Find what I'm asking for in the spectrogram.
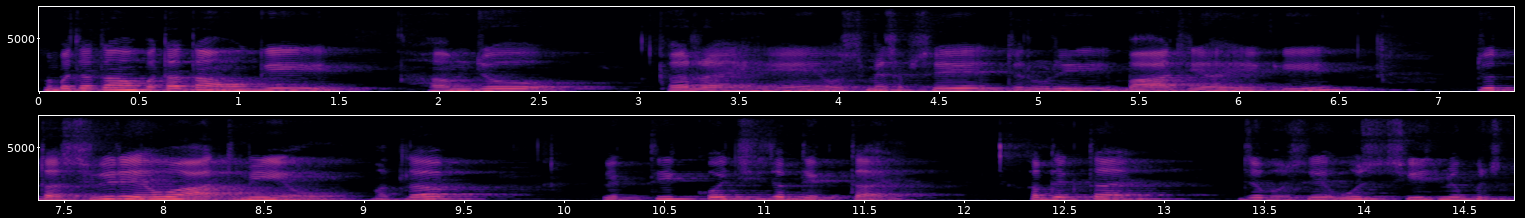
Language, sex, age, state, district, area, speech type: Hindi, male, 30-45, Madhya Pradesh, Ujjain, rural, spontaneous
